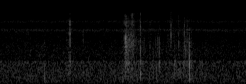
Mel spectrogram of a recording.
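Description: Quiet indoor room tone with a faint steady hiss and a thin high whine, broken by a few soft clicks partway through and again near the end.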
